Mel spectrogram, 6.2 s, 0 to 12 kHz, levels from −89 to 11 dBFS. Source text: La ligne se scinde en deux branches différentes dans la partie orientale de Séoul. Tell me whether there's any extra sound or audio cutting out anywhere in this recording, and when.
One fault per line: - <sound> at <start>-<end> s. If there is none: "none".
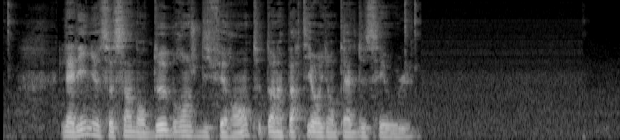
none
